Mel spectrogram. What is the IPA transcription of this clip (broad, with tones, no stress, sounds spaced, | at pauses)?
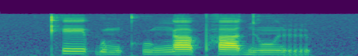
kʰ eː˦ ɓ ʊ˨ m kʰ u˨ ŋ a˦ pʰ a˦ d ũ˦ r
